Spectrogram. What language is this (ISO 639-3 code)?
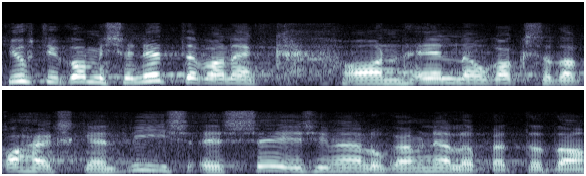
est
